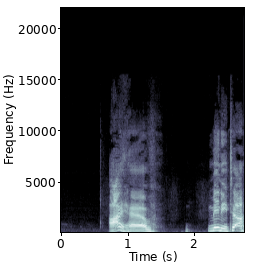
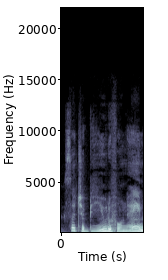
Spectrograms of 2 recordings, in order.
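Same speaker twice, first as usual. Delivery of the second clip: normal talking voice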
